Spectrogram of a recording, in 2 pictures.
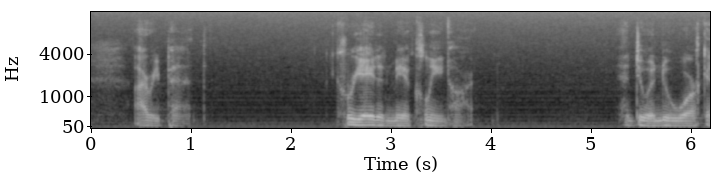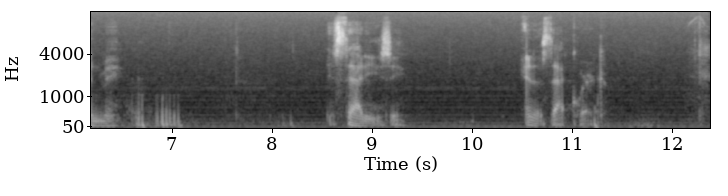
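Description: A middle-aged man speaks calmly into a microphone, heard through a loudspeaker in a hall.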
